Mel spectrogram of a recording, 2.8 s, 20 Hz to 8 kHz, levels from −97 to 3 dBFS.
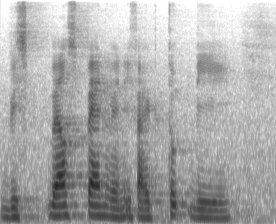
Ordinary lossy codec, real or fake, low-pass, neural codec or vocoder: none; real; none; none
